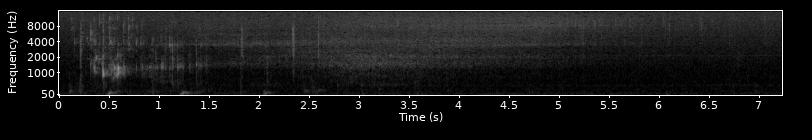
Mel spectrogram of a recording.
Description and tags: fizzy water pour 001
Sparkling water being poured into a glass, slight glugging from the bottle can be heard.
fizz, fizzy, glass, glug, glugging, pour, sparkling, water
